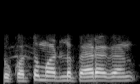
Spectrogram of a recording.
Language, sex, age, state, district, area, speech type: Telugu, male, 18-30, Andhra Pradesh, Sri Balaji, urban, conversation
